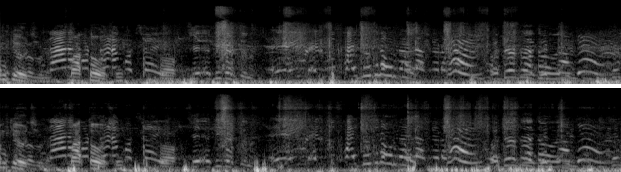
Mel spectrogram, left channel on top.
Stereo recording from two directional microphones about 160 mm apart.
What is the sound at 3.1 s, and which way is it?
Speech, 70° right (ahead or behind).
